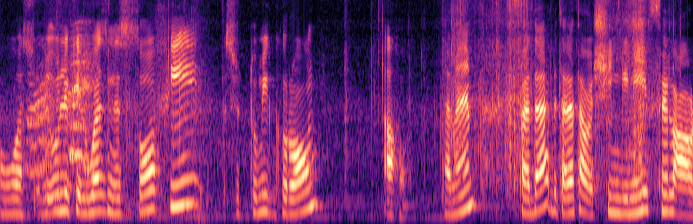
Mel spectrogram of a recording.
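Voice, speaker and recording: Noticeable background noise sits behind this woman's voice. She speaks at a moderate pace with medium pitch and ordinary pitch variation. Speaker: home vlogger. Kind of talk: shopping haul vlog. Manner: animated.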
